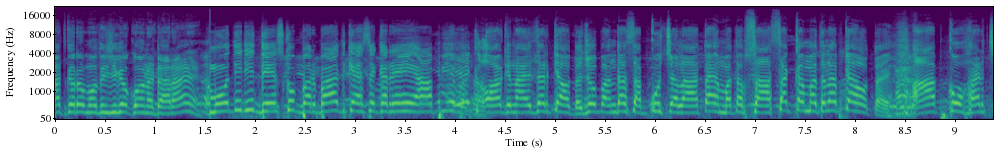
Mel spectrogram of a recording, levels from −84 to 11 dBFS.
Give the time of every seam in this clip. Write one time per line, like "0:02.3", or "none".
0:01.5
